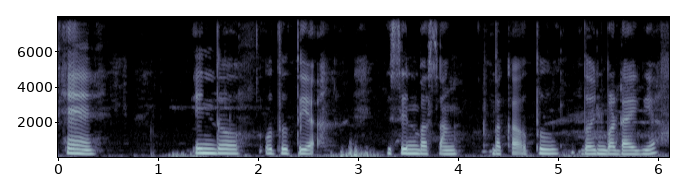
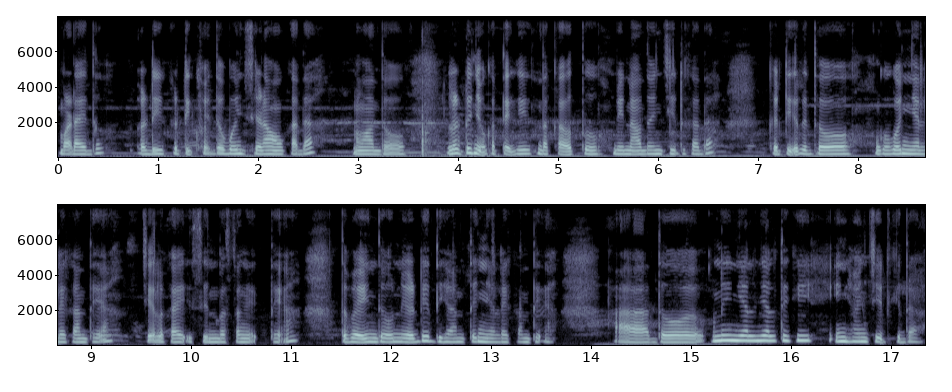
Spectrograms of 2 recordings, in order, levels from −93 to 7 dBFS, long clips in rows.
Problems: background conversations at intervals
